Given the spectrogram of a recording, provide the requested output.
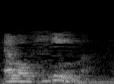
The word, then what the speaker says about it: Elohim: Elohim.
